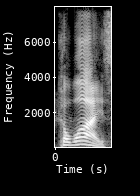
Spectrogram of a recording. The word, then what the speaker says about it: Kawhi: Kawhi, sorry.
